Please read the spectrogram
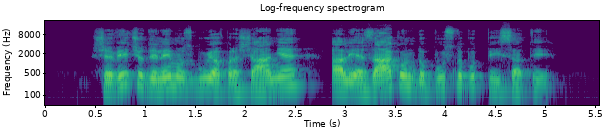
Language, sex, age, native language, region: Slovenian, male, 50-59, Slovenian, Drava region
